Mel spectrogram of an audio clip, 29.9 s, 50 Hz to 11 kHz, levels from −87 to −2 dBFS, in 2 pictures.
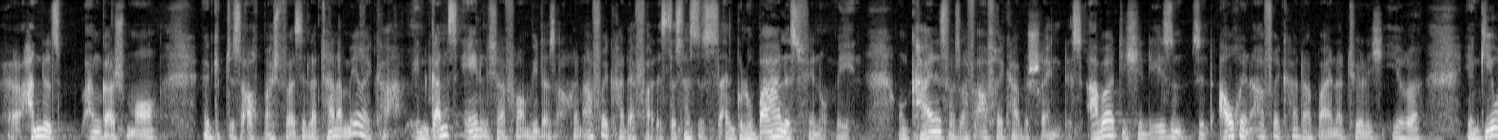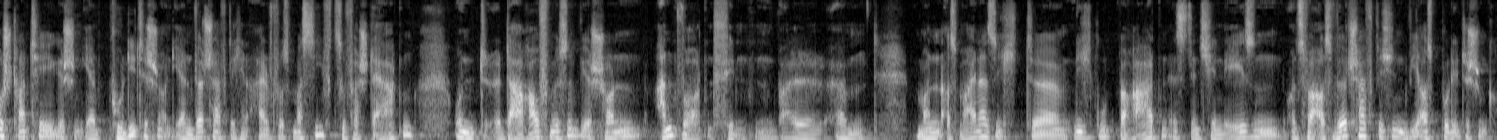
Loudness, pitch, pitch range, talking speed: -19 LUFS, 120 Hz, 105-140 Hz, 165 wpm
